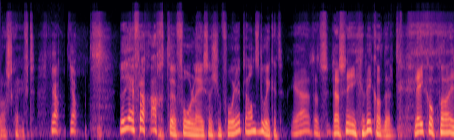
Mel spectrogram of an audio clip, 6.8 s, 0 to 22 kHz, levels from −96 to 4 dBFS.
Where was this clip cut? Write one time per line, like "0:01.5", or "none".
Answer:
0:00.9

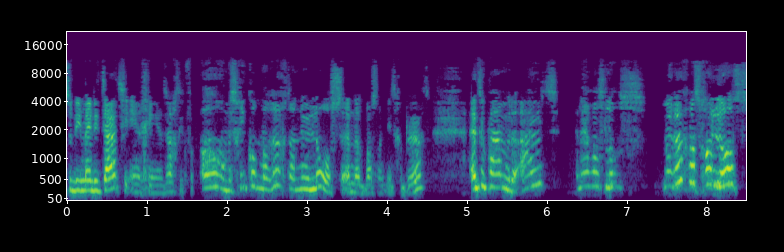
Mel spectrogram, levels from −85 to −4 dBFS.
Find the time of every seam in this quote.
0:06.3
0:07.3

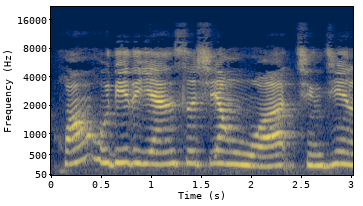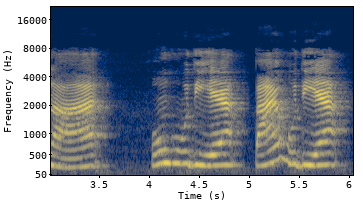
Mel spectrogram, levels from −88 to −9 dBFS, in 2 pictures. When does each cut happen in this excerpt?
0:03.8
0:05.0

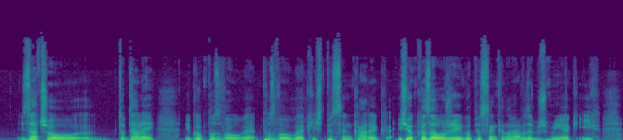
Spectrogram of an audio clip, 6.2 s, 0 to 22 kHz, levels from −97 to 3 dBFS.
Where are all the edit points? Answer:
0:01.3
0:01.9
0:03.2
0:03.9

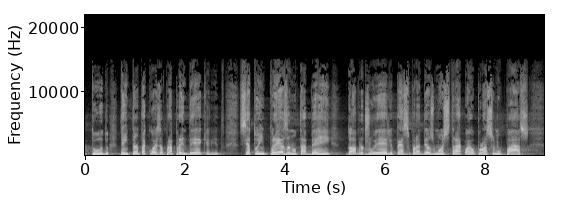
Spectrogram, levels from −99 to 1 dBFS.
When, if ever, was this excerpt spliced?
0:05.6

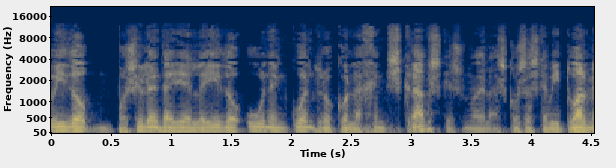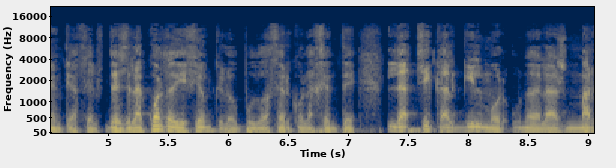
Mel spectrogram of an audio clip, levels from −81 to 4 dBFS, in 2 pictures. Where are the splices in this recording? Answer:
0:02.8
0:04.9
0:07.3

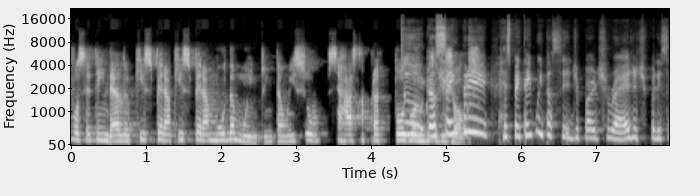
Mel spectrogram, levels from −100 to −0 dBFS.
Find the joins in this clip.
0:01.3

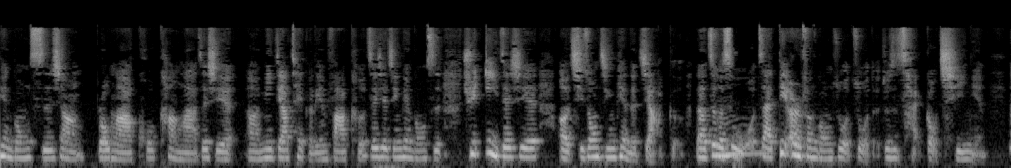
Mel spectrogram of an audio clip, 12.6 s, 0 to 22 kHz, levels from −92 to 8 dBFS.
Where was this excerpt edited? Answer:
0:01.4
0:08.6

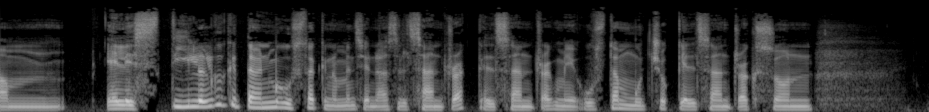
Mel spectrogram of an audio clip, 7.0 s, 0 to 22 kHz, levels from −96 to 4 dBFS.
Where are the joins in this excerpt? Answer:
none

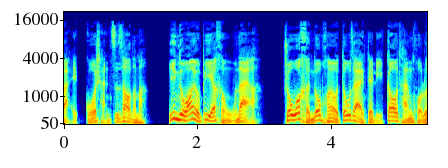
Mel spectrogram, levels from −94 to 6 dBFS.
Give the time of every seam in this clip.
0:01.4

